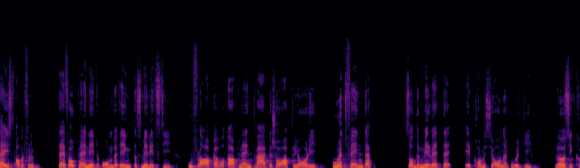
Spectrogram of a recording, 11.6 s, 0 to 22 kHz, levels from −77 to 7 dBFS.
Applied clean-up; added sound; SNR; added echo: neural mask model RNNoise.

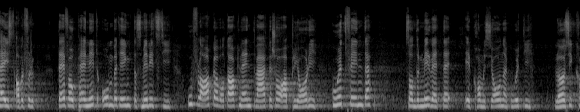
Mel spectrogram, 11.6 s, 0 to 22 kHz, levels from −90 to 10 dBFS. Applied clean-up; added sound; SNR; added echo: none; none; none; none.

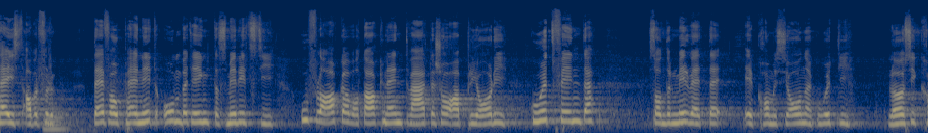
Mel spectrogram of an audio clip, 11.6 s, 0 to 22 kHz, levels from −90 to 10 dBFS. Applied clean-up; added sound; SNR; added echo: none; Brass instrument; 16 dB; none.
